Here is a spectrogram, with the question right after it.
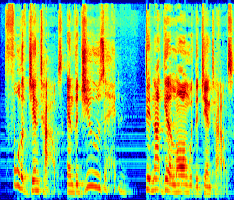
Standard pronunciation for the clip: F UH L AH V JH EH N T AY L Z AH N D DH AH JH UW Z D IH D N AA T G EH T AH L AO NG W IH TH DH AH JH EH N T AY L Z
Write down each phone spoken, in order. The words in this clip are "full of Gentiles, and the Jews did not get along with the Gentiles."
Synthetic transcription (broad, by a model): F UH L AH V JH EH N T AY L Z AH N DH AH JH UW Z D IH D N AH T G EH T AH L AO NG W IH DH AH JH EH N T AY L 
